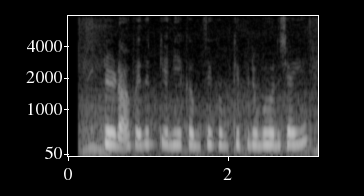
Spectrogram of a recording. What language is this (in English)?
Hindi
